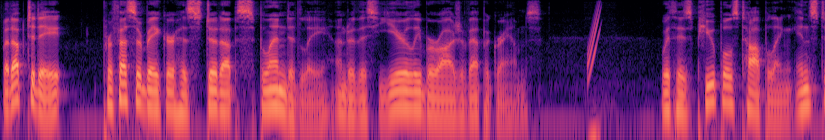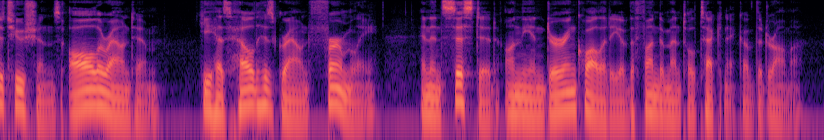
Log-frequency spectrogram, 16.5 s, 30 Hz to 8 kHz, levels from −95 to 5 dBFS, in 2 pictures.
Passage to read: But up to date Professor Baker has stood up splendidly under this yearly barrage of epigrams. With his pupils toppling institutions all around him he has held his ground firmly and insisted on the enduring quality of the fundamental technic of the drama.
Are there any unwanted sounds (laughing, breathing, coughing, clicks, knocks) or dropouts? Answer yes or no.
yes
